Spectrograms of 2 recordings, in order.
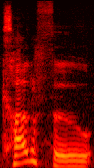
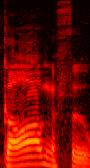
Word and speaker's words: kung fu: In Bruce Lee's time, in the 1970s, the word Kung Fu could be pronounced Kung Fu, or it could be pronounced Gong Fu with a G, which Bruce himself often did.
